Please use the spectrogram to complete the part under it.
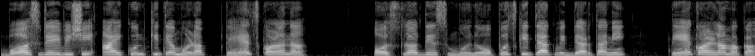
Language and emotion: Goan Konkani, surprised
